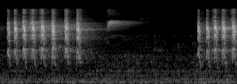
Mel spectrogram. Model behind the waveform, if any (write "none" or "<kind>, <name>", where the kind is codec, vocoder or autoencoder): none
